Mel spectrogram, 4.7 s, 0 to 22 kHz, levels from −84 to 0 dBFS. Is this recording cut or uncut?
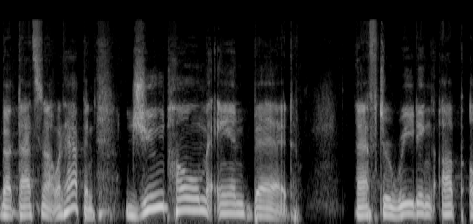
cut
